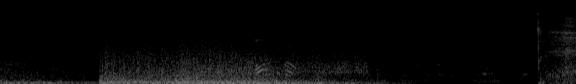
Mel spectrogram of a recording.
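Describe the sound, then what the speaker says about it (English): Artillery bombardment in the war strategy game Wargame Airland Battle: heavy booming blasts with dense rumbling debris, loud and sustained in the first half, then fading before another sharp impact near the end. "So far, they only have been bombarding me"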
